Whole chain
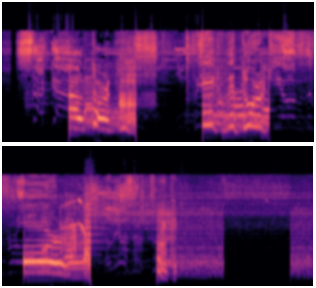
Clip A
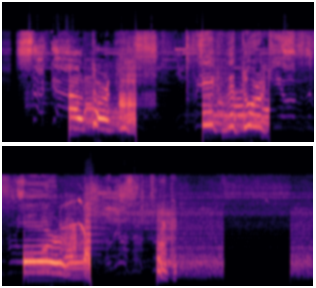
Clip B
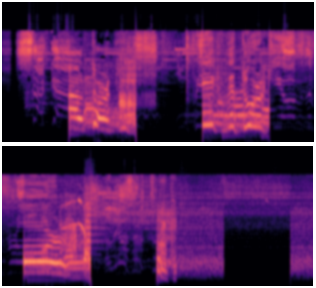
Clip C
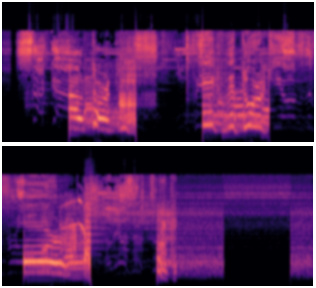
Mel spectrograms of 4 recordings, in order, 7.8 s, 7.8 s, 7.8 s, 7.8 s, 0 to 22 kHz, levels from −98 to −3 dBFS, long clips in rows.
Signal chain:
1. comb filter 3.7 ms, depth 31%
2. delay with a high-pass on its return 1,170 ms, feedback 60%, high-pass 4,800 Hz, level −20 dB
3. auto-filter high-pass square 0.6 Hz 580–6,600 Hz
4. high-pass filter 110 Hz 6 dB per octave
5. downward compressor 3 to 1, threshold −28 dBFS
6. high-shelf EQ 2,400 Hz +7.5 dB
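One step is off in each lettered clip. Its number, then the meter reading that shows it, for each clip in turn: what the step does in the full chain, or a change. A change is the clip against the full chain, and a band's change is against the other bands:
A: 6, 8 kHz band −5.5 dB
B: 1, change in momentary loudness spread −7 LU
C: 2, change in momentary loudness spread −9 LU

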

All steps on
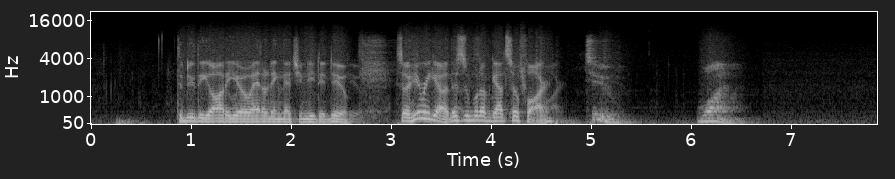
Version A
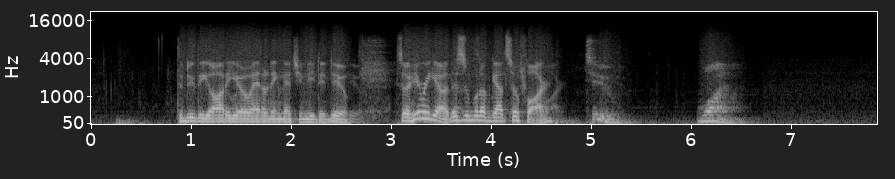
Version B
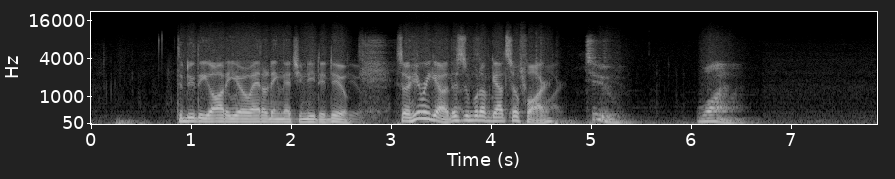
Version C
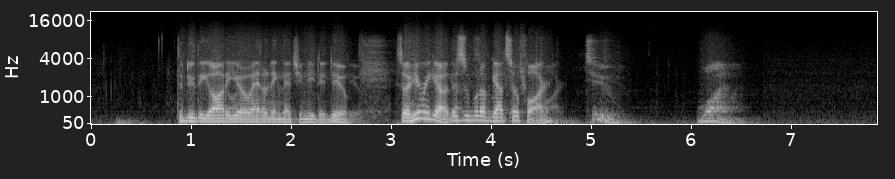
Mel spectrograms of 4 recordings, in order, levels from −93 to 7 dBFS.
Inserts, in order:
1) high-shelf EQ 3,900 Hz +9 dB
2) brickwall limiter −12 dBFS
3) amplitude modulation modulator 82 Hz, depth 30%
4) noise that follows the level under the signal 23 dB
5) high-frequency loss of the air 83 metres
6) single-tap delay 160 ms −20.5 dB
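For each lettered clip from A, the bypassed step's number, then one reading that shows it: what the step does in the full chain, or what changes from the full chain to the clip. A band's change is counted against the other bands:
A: 1, 8 kHz band −4.0 dB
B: 3, change in momentary loudness spread +1 LU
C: 2, change in crest factor +5.5 dB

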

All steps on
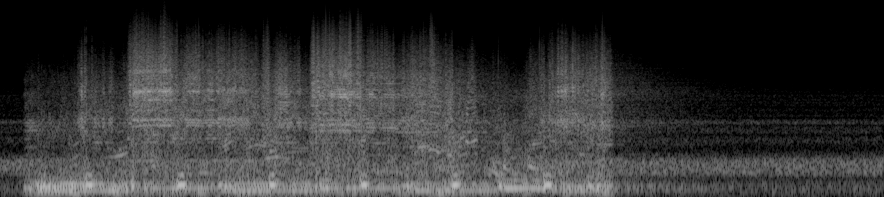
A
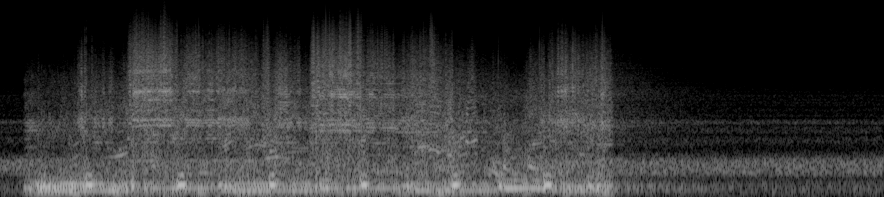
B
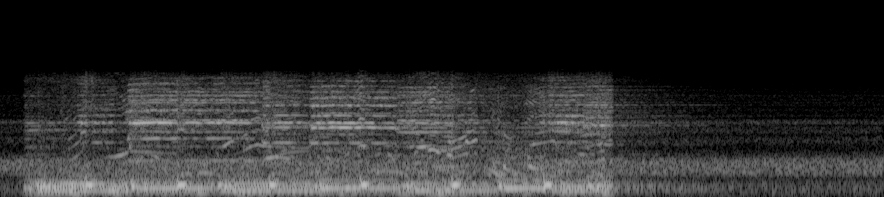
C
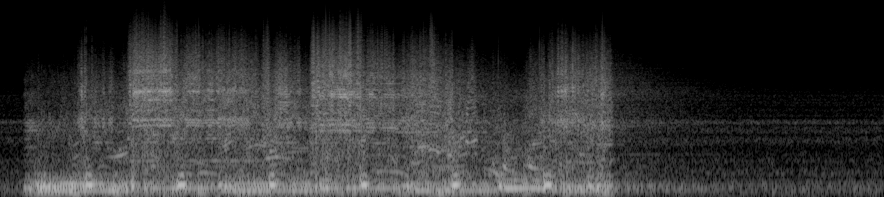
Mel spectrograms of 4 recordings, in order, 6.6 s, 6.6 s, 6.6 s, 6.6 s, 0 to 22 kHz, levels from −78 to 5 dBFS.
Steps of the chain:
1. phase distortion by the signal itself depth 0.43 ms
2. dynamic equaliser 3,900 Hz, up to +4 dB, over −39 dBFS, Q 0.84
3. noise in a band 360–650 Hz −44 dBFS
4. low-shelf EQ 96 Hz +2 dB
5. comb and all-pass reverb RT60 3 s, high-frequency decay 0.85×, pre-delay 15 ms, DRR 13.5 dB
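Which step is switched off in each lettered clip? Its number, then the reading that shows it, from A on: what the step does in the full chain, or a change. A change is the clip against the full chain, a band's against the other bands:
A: 2, change in momentary loudness spread −2 LU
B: 1, 4 kHz band −6.0 dB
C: 3, 500 Hz band −3.0 dB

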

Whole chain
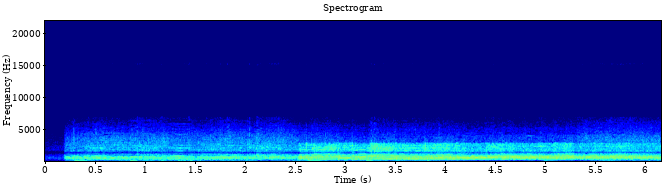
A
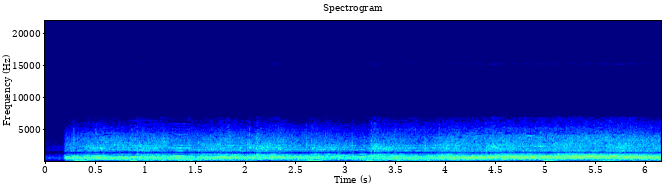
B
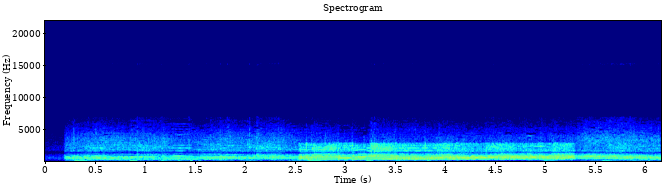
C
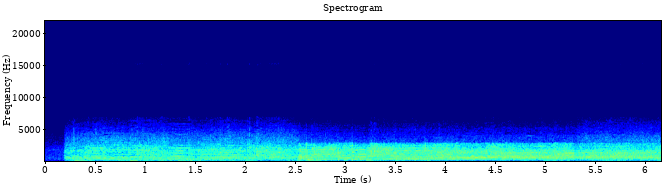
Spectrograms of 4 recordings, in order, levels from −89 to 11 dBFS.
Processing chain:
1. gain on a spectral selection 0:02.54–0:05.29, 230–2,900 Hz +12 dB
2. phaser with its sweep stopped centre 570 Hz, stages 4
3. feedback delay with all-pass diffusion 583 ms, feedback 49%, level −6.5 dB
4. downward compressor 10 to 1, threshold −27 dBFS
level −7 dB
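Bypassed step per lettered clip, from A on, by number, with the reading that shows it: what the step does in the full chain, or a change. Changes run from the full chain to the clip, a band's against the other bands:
1, 125 Hz band +5.5 dB
3, change in momentary loudness spread +1 LU
2, 500 Hz band −5.0 dB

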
